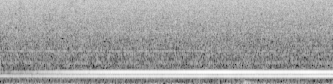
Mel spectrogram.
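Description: Background music: a soft, steady drone of two held tones, one a little above the other, swelling slightly in the first second or so.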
